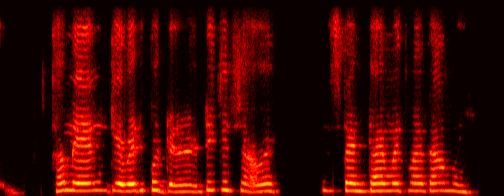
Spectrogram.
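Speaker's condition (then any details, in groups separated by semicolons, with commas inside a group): Cerebral palsy; told would never walk but walks, some movement limitations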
